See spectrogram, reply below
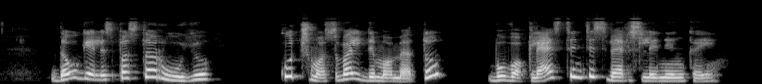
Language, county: Lithuanian, Kaunas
